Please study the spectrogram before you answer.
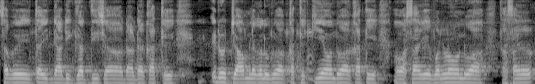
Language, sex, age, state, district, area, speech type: Sindhi, male, 30-45, Madhya Pradesh, Katni, rural, spontaneous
